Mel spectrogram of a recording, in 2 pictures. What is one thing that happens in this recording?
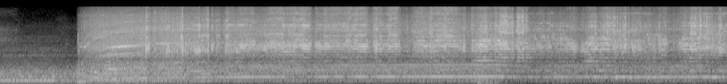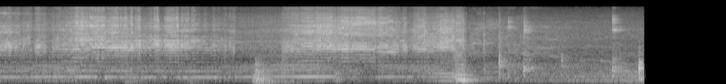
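A high-pitched air grinder whines loudly against metal.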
